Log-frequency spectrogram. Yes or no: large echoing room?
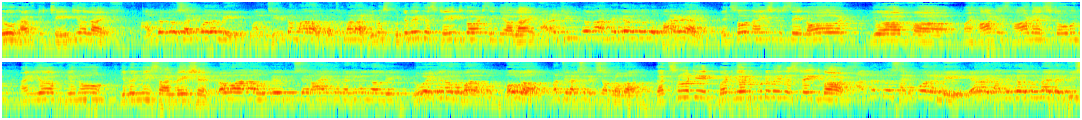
yes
